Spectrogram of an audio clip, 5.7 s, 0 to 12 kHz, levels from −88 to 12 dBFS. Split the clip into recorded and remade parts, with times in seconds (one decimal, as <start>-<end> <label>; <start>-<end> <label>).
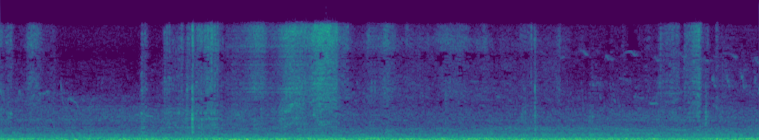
0.0-1.7 recorded; 1.7-2.3 remade; 2.3-5.7 recorded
